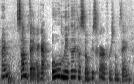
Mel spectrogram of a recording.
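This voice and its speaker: Woman, forties, podcast co-host; playful, giggly, lively pitch. Casual chat. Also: quick pace, gravelly, slight background noise.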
